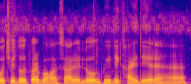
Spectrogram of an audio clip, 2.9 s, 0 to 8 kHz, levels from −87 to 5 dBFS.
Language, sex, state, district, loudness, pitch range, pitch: Hindi, male, Jharkhand, Garhwa, -14 LUFS, 115-140 Hz, 125 Hz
